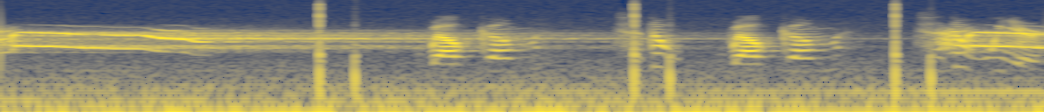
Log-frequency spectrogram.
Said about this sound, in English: Where do you keep the wolf? There's no wolf. It's just a sound effect.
